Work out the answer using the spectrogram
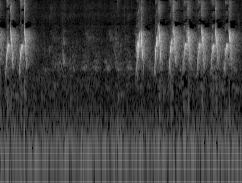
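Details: Morning song of a bar-winged prinia: two quick high notes, a pause, then a fast, slightly stuttering train of about ten bright, falling chirps.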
